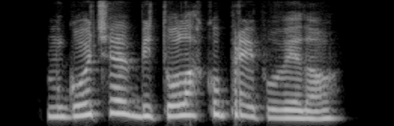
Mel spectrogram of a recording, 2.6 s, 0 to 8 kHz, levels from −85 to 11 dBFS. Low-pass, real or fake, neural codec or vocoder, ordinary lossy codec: none; real; none; none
